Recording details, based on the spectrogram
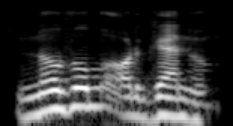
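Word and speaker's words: Novum Organum: Atlantis that is another, নোভম অর্গানুম বা নোভাম অর্গানাম ইংলিশে উচ্চারণ করলে, ল্যাটিনে করলে ইউ গুলোকে উ ভাবে বলে।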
